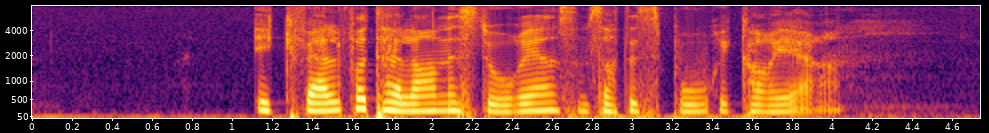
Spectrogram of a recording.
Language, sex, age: Norwegian, female, 29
